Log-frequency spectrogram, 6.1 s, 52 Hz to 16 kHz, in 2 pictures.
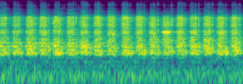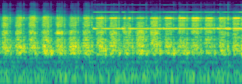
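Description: PSB-11 spirit box sweeping AM and FM radio, a rapid, even chopping of static and radio fragments. About four seconds in, a steady high tone comes in over the sweep.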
